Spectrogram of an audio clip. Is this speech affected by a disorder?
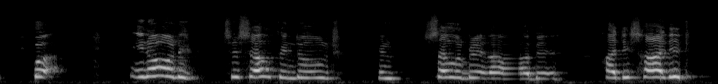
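Yes: cerebral palsy; wheelchair user.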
